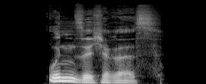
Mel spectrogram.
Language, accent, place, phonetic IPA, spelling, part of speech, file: German, Germany, Berlin, [ˈʊnˌzɪçəʁəs], unsicheres, adjective, De-unsicheres.ogg
- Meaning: strong/mixed nominative/accusative neuter singular of unsicher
